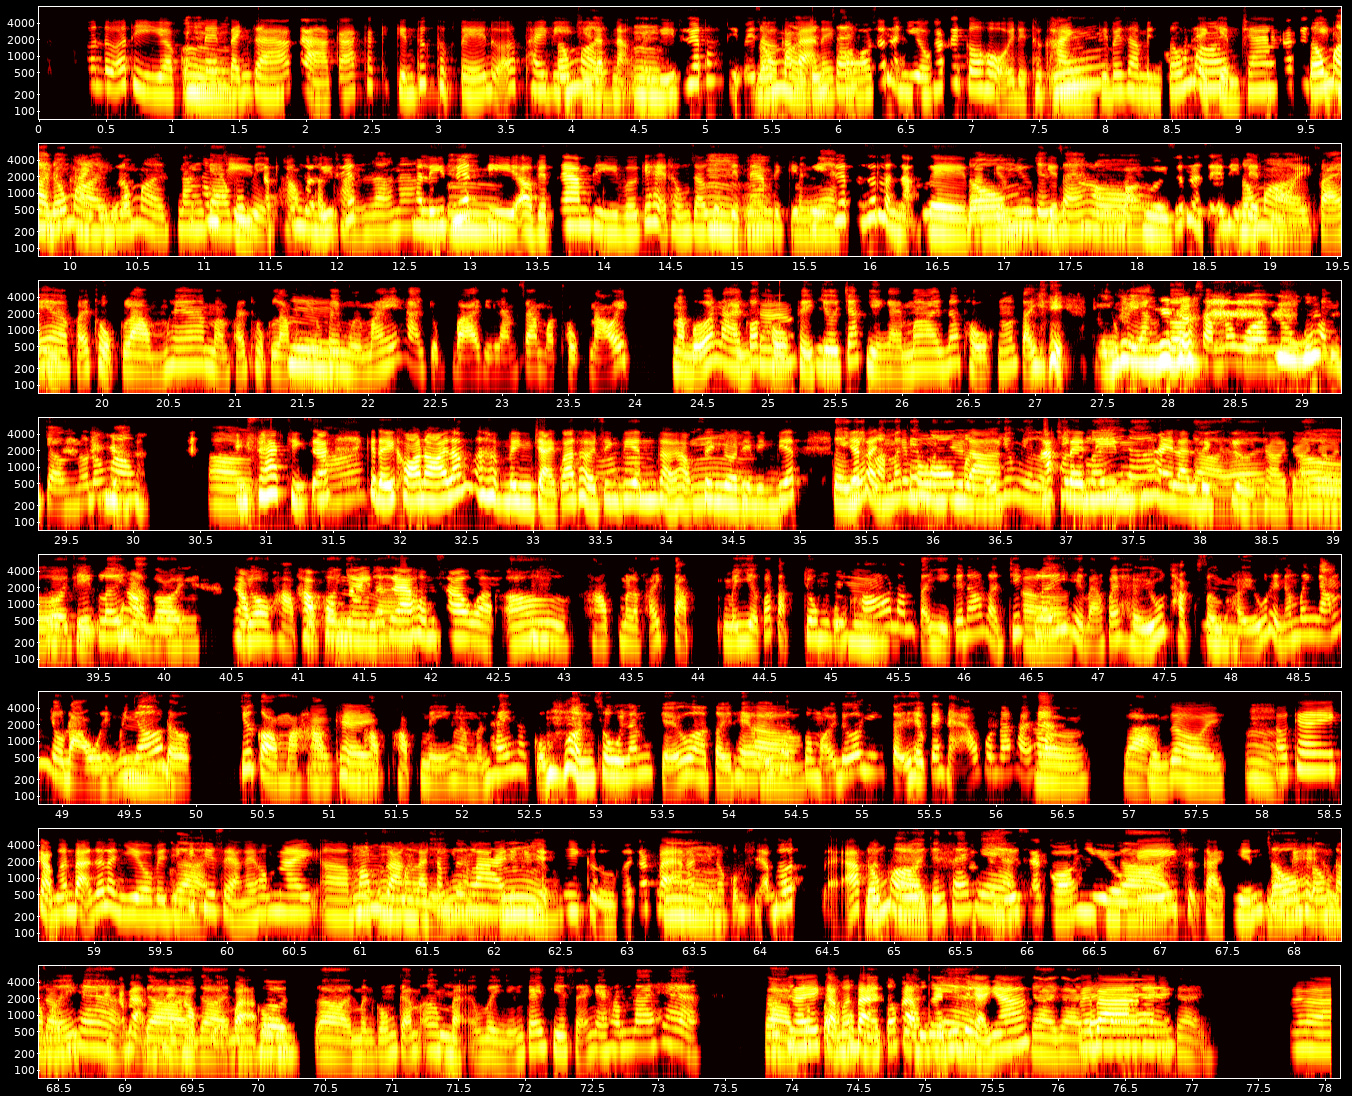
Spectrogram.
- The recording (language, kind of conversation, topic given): Vietnamese, unstructured, Việc thi cử có còn cần thiết trong hệ thống giáo dục hiện nay không?
- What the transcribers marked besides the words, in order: tapping; distorted speech; other background noise; laughing while speaking: "vì"; laughing while speaking: "rồi"; laugh; chuckle; "bây" said as "i"; chuckle; laughing while speaking: "hên"; other noise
